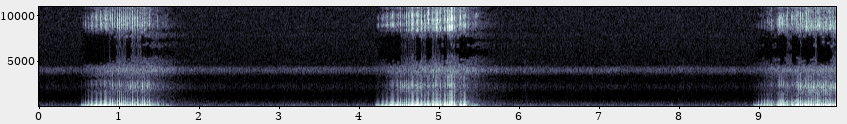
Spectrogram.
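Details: Sleeping French Bulldog snoring loudly. Three long, throaty, rumbling snores come about every four seconds, with near silence between them and a thin constant high tone in the background.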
